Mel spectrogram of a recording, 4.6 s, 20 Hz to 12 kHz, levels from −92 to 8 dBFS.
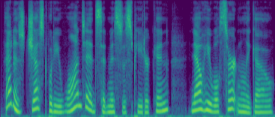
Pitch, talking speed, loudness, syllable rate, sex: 210 Hz, 185 wpm, -16 LUFS, 4.7 syllables/s, female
